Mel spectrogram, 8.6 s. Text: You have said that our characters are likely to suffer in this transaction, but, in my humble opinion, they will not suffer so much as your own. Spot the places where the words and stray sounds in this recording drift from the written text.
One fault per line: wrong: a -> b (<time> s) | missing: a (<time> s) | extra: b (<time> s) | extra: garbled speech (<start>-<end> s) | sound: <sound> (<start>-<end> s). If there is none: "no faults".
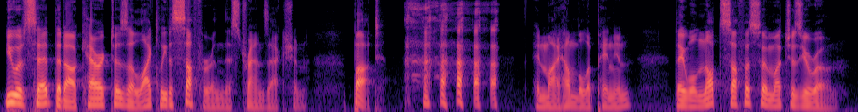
sound: laugh (4.0-5.0 s)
